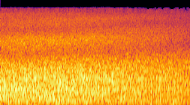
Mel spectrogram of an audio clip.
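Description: Ocean surf washing onto a beach in Aptos, California, a steady, hissing roar of breaking waves that holds at an even loudness throughout, with no voices.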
